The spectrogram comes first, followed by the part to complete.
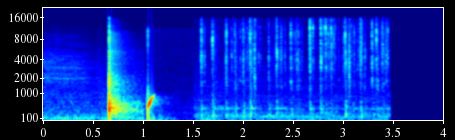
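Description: Sound effects: a sharp knock, then a short rising plop, then about two seconds of rapid, irregular keyboard-typing clicks that stop suddenly.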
